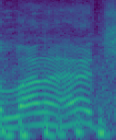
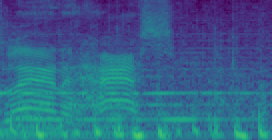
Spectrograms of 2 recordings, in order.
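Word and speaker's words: Lannahechee: no no no no the the lah hat it runs right near here yeah but it's pronounced lanahassee why is everything in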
